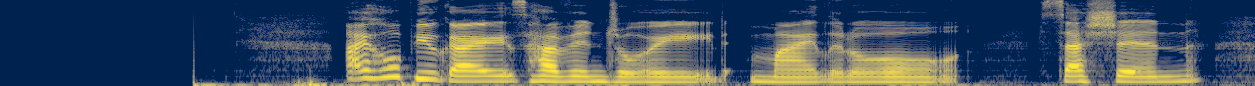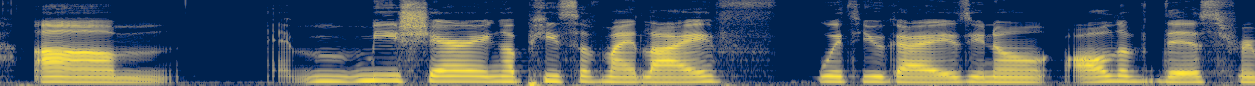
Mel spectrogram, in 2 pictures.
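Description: A young woman speaks with animation into a microphone, close by.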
